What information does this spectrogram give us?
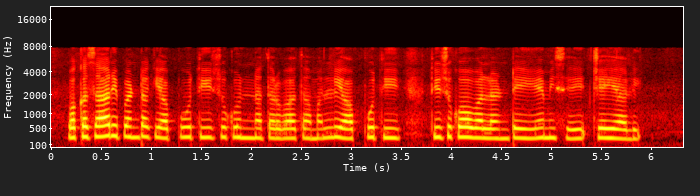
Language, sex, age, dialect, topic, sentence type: Telugu, female, 18-24, Southern, agriculture, question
